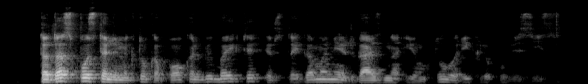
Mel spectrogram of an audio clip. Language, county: Lithuanian, Klaipėda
